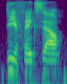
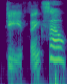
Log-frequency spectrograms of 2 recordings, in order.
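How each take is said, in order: First: It is said in a mocking, sarcastic tone. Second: It is said in an amazed, disbelieving tone. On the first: The suggestion is dismissed as foolish. "very sarcastic and cynical" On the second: The listener cannot believe the suggestion. "high, low, ending high intonation"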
